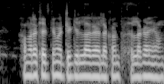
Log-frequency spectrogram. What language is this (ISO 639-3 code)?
bho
